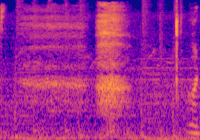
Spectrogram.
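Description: A person's single short, sharp breath in, about halfway through, over a low background rumble.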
